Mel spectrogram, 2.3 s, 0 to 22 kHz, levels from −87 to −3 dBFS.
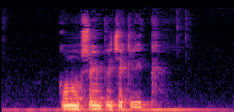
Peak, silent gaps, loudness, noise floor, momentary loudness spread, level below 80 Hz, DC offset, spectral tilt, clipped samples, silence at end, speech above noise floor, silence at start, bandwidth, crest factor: -2 dBFS; none; -18 LUFS; -41 dBFS; 20 LU; -42 dBFS; under 0.1%; -5.5 dB/octave; under 0.1%; 0.25 s; 24 dB; 0.05 s; 14 kHz; 18 dB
